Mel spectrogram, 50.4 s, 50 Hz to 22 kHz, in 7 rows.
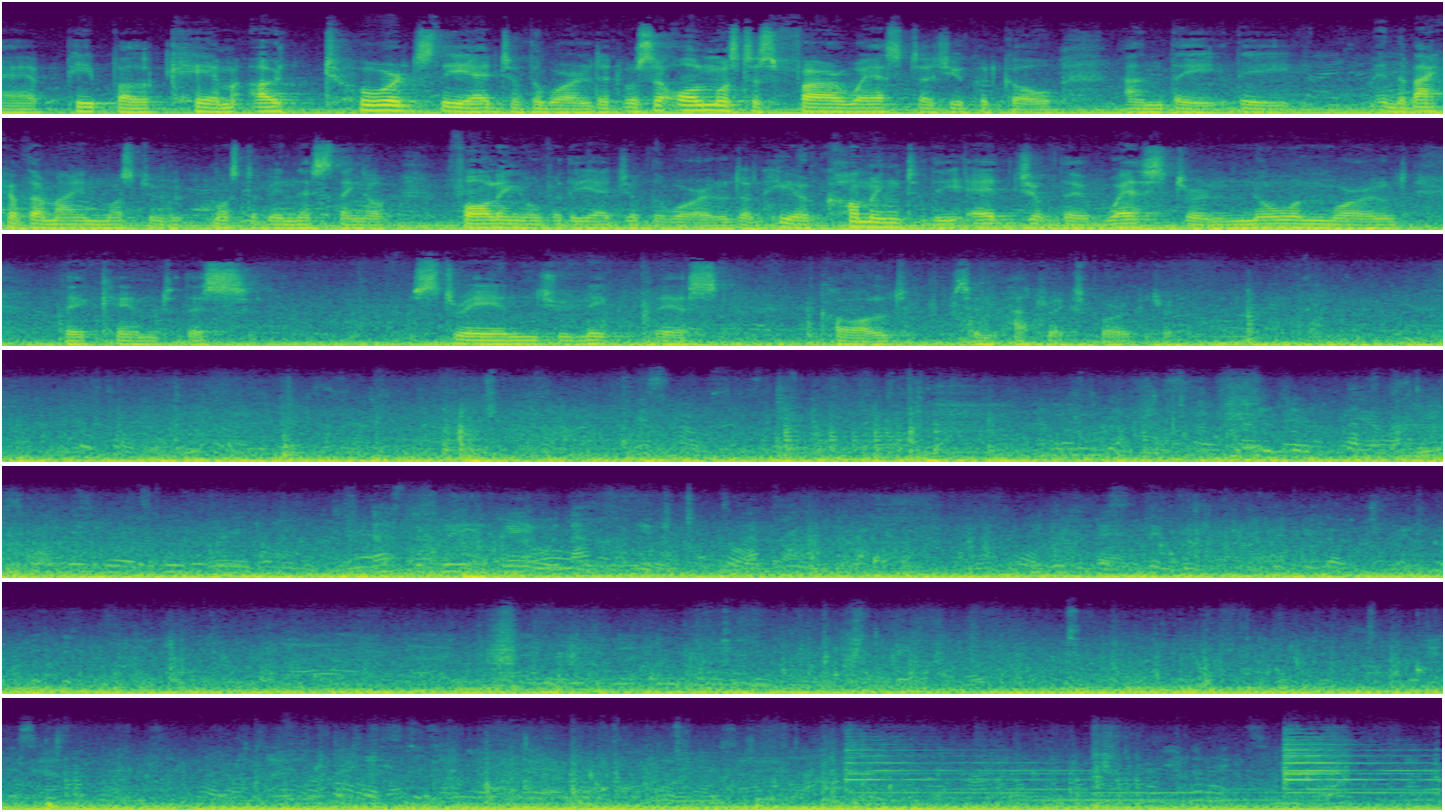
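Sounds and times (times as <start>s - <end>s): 
boat engine rumble crossing open water to St. Patrick's Purgatory: 0.0s - 50.4s
wind buffeting the microphone: 0.0s - 50.4s
speech: 0.4s - 15.8s, 16.5s - 20.4s
ringing bell-like tone: 47.4s - 50.4s.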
